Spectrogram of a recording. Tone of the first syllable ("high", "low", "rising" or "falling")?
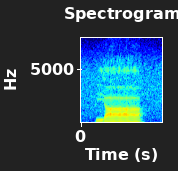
low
